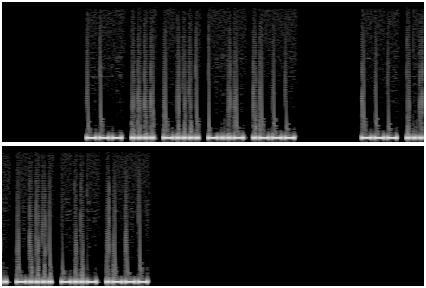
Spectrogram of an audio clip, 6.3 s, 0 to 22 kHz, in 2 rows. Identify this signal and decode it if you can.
Morse code, heard as a keyed tone, about 52 wpm, 700 Hz. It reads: OH6XJ OH6XJ
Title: DXCC-100 Call Signs - 5 Characters - Repeated 2x - 50wpm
